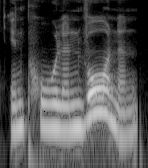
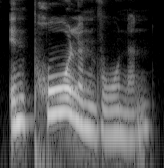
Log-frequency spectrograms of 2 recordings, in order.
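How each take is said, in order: First: The stress is on the verb. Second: The stress is on the noun. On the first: The speaker calls it wrong. "dass sie vor allem das Verb betonen" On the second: The speaker calls it right. "Wir betonen hier immer das Nomen"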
